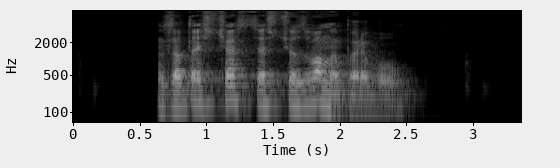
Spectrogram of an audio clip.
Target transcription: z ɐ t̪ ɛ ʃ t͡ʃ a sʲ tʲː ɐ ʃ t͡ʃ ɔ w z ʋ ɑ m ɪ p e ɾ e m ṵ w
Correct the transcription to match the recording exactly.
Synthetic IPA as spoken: z ɐ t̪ ɛ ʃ t͡ʃ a sʲ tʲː ɐ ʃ t͡ʃ ɔ z ʋ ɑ m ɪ p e ɾ e b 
